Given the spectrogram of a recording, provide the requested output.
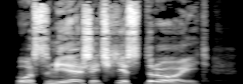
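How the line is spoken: Old man shouting. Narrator (Russian): закричал дед

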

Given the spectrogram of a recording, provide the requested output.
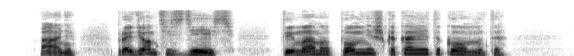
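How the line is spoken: Joyful through tears. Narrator (Russian): Любовь Андреевна радостно сквозь слезы

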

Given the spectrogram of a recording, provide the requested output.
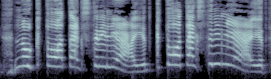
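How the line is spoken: Irritated shouting. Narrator (Russian): закричал с раздражением Клопс

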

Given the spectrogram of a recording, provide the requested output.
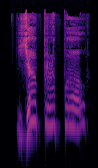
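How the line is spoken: Whisper. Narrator (Russian): прошептал Петя

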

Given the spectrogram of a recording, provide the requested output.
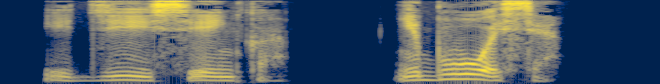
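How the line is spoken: Plain. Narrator (Russian): сказал Вадик

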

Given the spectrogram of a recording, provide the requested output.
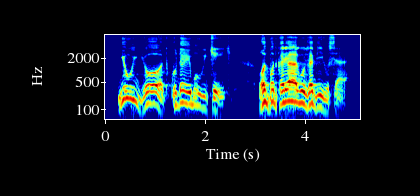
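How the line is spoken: Hoarse, muffled deep bass. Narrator (Russian): говорит Герасим охрипшим глухим басом, идущим не из гортани, а из глубины живота

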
